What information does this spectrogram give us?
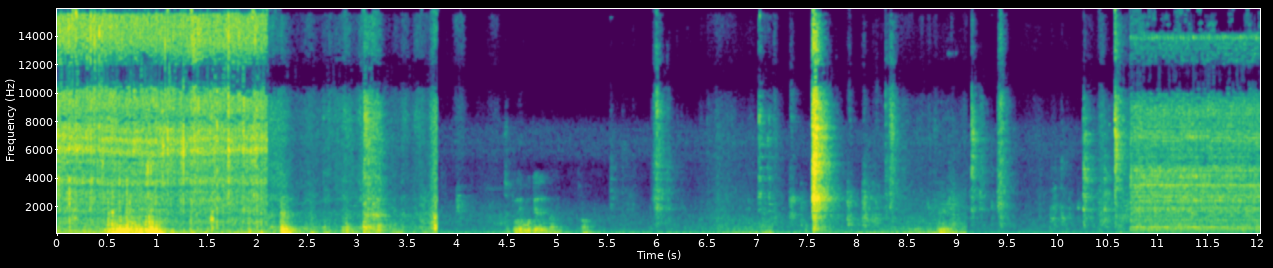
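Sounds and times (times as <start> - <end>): knocks and clicks in workshop: 7.0 - 8.5.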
